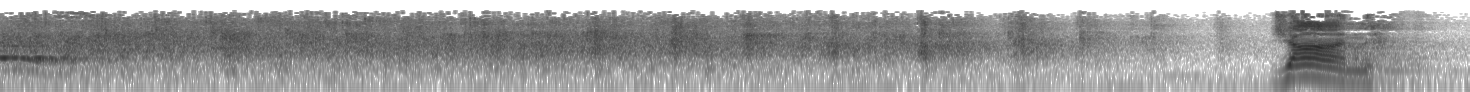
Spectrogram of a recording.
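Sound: audience clapping hands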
